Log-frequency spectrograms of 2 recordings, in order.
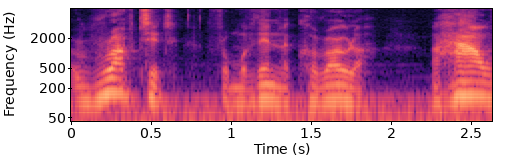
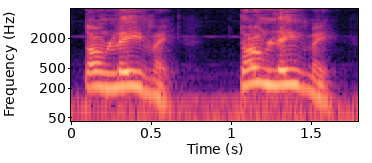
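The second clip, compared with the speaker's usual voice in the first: much higher, louder pleading scream; desperate scream; 10 semitones higher, 8 dB louder than usual. Acted. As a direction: scream it like you're being abandoned. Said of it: "Brady screamed".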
